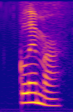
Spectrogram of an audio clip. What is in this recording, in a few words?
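"glimmer", English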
